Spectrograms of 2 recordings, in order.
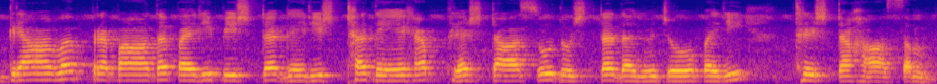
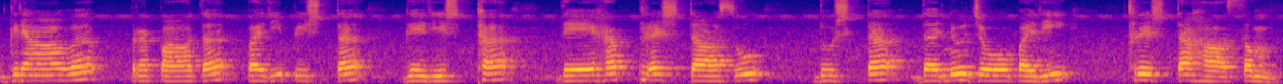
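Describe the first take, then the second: First: The words are recited joined in one flow. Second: The words are recited separately with breaks.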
